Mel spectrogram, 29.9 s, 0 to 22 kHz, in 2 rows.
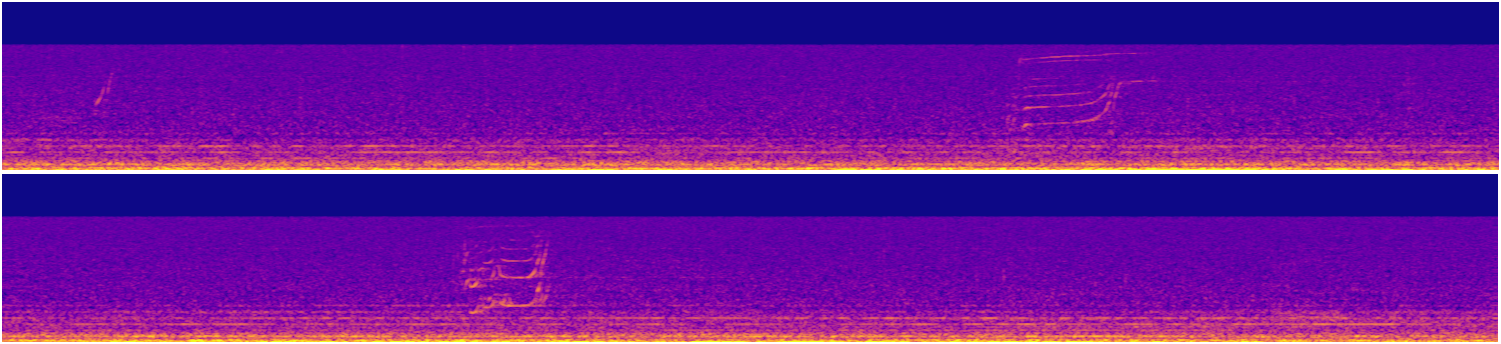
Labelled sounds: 10.2	11.5	killer whale, northern resident, R clan, call N32ii, 1.1 to 6.3 kHz
19.7	20.4	killer whale, northern resident, R clan, call N33, 0.80 to 6.2 kHz

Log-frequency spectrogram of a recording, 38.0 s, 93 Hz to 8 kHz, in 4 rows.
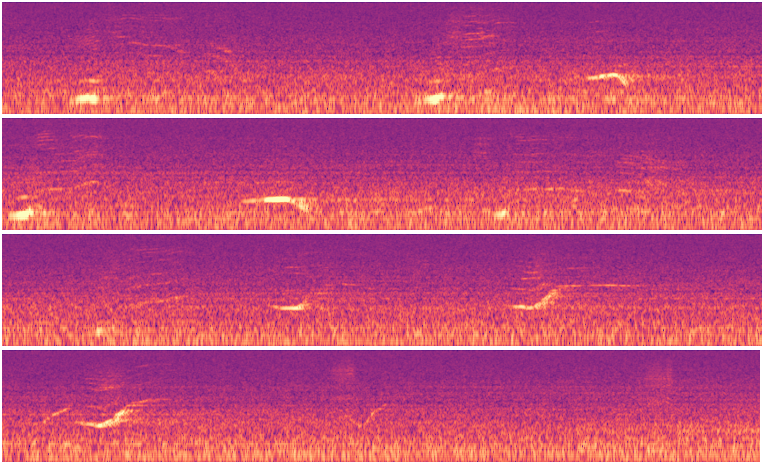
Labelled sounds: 1.4	2.2	humpback whale, 1.2 to 4.3 kHz
5.8	7.2	humpback whale, 1.7 to 2.5 kHz
9.9	10.2	humpback whale, 3.2 to 4.3 kHz
10.5	10.8	humpback whale, 3.5 to 3.9 kHz
16.0	16.3	humpback whale, 3.2 to 3.4 kHz
20.7	21.1	humpback whale, 3.6 to 4.6 kHz
22.5	23.5	humpback whale, 1.0 to 2.2 kHz
25.5	26.7	humpback whale, 0.80 to 2.1 kHz
29.6	30.6	humpback whale, 0.80 to 2.0 kHz

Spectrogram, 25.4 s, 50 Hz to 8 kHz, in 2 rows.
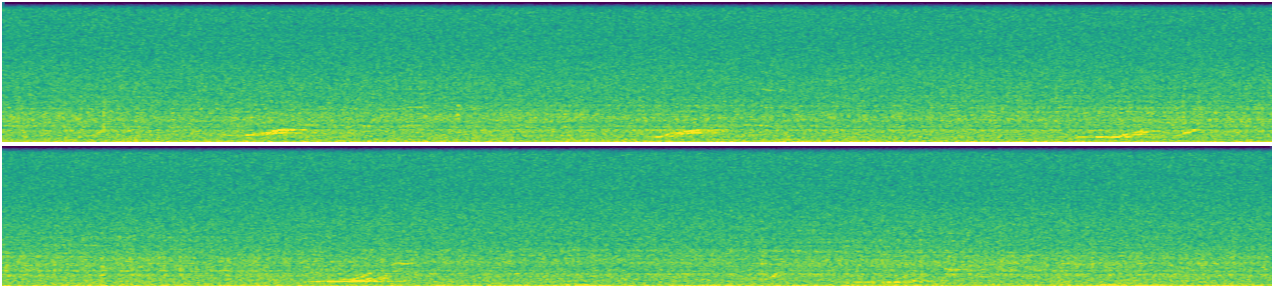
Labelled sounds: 16.6	16.8	humpback whale, 1.2 to 1.4 kHz

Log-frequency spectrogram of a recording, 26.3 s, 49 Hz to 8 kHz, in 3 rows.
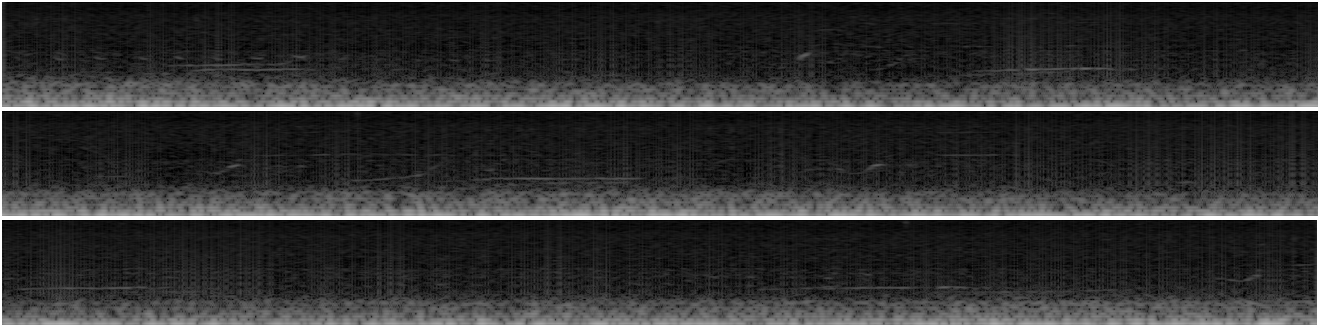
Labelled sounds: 15.0	15.4	humpback whale, 0.90 to 2.9 kHz

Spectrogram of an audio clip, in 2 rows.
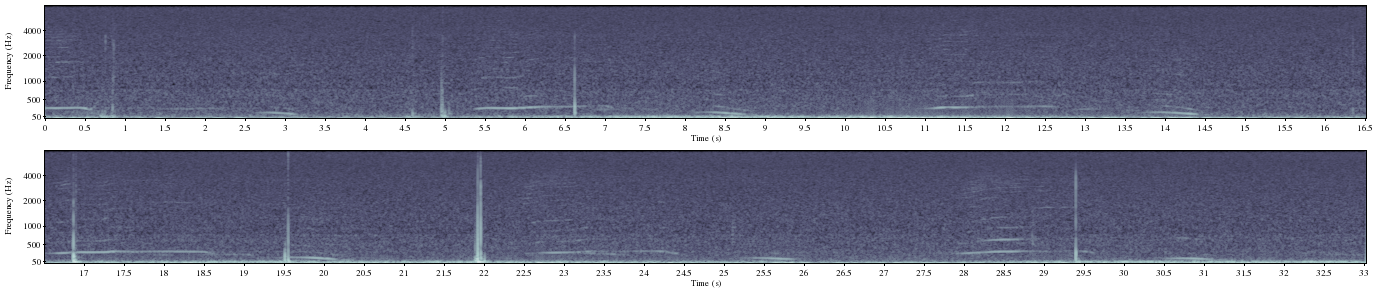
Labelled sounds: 28.4	28.7	humpback whale, 0.93 to 1.0 kHz

